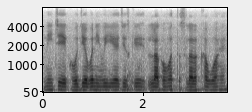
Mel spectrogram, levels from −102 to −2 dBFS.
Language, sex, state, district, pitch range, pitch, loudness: Hindi, male, Uttar Pradesh, Shamli, 110-115 Hz, 115 Hz, -21 LUFS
